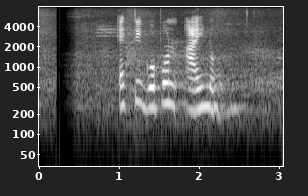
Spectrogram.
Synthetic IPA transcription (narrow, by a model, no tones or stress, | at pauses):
ekʈiɡoponajno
